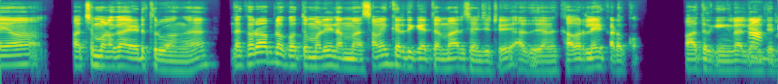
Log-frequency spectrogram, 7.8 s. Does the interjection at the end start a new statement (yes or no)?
yes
